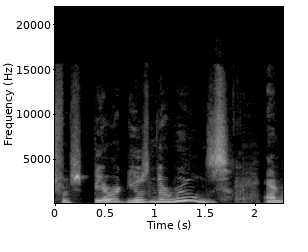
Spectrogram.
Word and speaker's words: runes: speak Spirit using the runes and runes is spelled r u n s it rhymes with tunes and it's spelled like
